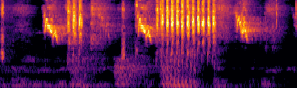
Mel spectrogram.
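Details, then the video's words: House sparrow giving short high chirps, then a fast stuttering run of chirps around the middle, followed by a single chirp; faint low background hum. "house sparrow birds call | house sparrow sound | house sparrow chirping"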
